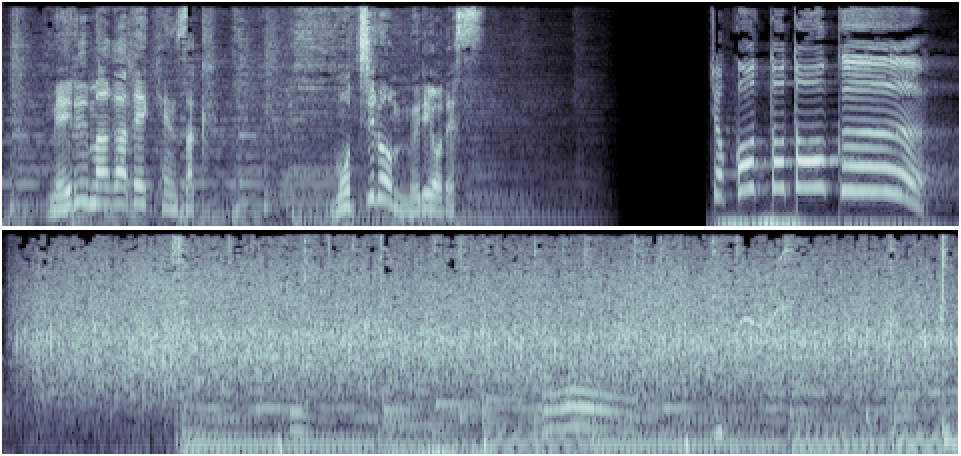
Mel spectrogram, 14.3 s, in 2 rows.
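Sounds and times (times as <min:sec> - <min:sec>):
speech: 0:00.4 - 0:01.8, 0:02.5 - 0:03.6, 0:05.3 - 0:07.4, 0:09.4 - 0:10.3
loud applause: 0:07.2 - 0:14.3.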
